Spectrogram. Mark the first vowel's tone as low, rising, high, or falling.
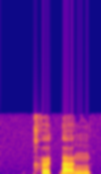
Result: high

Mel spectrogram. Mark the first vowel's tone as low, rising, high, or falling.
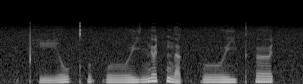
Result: rising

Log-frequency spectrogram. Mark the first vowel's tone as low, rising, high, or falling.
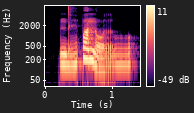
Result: rising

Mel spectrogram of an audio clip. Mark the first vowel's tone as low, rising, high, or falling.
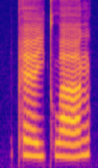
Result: low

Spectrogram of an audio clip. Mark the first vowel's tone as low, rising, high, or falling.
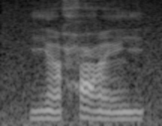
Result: rising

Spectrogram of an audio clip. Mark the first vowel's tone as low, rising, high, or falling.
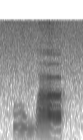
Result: low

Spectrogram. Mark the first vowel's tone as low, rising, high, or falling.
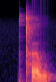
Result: low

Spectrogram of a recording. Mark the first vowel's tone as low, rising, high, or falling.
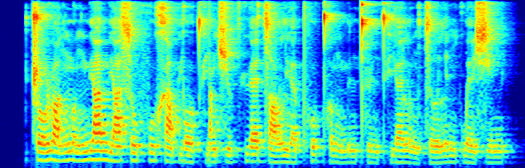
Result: rising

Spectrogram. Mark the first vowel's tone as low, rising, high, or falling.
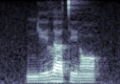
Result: rising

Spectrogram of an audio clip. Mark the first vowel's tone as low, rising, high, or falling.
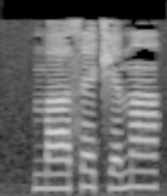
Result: low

